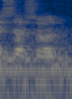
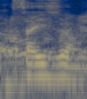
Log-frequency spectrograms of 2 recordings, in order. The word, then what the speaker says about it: Saison: Tu veus que es pronuncia Sasson? Sasson. Això- Saison.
